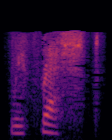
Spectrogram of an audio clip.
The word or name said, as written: refreshed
